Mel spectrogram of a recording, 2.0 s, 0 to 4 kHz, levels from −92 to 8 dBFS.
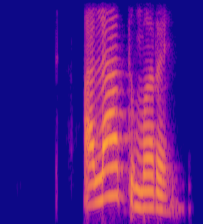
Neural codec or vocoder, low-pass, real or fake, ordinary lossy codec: none; 3.6 kHz; real; Opus, 24 kbps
